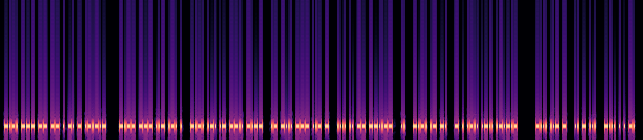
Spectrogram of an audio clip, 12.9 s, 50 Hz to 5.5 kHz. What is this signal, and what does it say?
Morse code, heard as a keyed tone, about 50 wpm, 600 Hz. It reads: COMMENT. YOURE CRAZY ABOUT HIM, I CAN TELL. BUT ITS BEEN
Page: Never 49wpm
